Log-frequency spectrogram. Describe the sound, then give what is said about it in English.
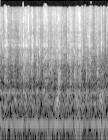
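Continuous crinkling and rustling of thin plastic zipper baggies being handled, with a steady low hum underneath and no talking. “I got these little baggies. And then I usually put it in a second baggie.”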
